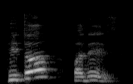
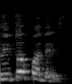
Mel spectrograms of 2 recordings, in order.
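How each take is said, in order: First: Hitopadesha slowly, split as हितो, then पदेश; slow dictation. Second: Said in the usual way. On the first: Shown as a demonstration. Teacher repeating a book title for students, Hitopadesha in slow, separated parts.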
